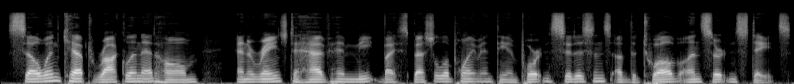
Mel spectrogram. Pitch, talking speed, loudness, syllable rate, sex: 120 Hz, 165 wpm, -18 LUFS, 5.0 syllables/s, male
